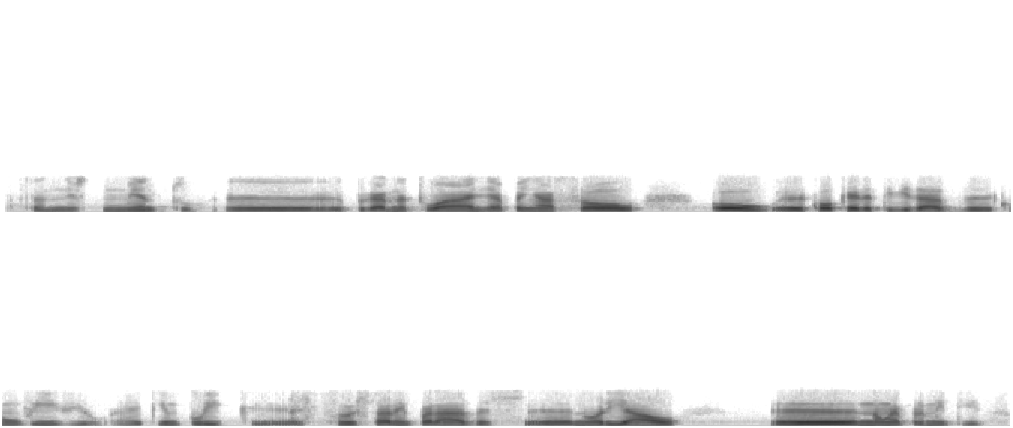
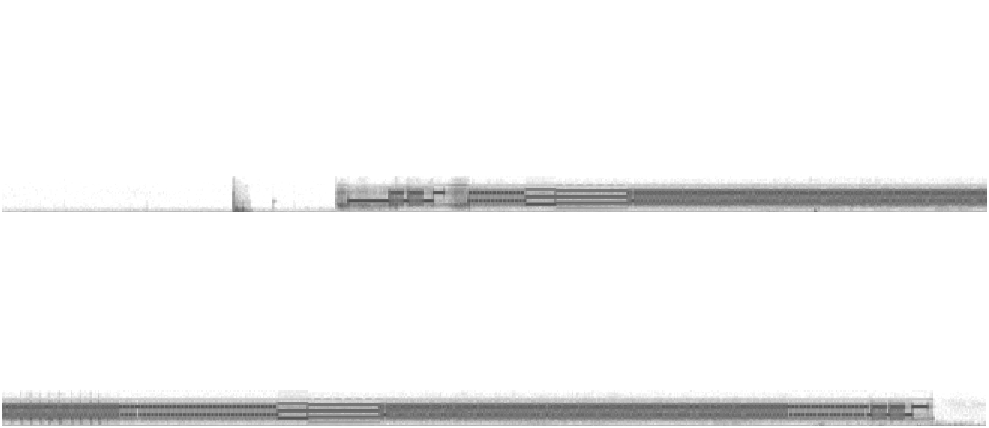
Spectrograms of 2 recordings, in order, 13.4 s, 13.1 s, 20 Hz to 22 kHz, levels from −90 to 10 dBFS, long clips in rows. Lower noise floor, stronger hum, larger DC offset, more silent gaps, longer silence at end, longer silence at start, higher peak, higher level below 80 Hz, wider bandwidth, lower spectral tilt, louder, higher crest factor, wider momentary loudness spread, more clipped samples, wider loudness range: about the same, -66 dBFS vs -67 dBFS; neither; neither; neither; second, 0.2 s vs 0.35 s; second, 0.2 s vs 1.55 s; first, -8 dBFS vs -16 dBFS; about the same, -72 dBFS vs -72 dBFS; about the same, 3.7 kHz vs 4 kHz; first, -10 dB/octave vs -1 dB/octave; first, -24 LUFS vs -27 LUFS; about the same, 18 dB vs 14 dB; first, 17 LU vs 3 LU; neither; first, 7 LU vs 2 LU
